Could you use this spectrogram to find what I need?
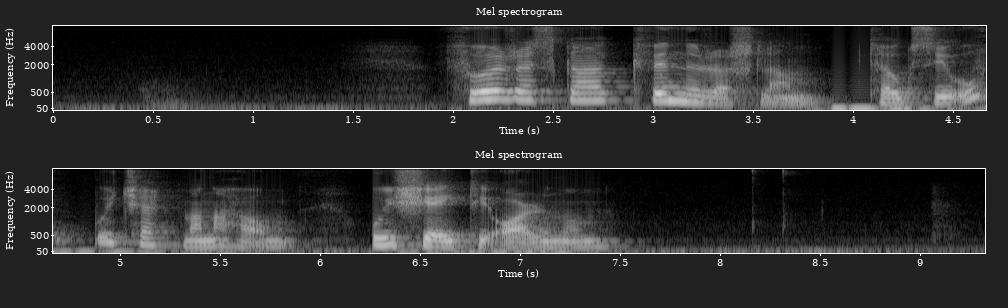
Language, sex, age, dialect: Faroese, female, 36-60, Norðurstreymoy/Eysturoy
